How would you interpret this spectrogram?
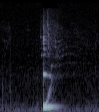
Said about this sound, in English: Can you swallow in the microphone with a glass of water, please? We just need to measure this really quick for science.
